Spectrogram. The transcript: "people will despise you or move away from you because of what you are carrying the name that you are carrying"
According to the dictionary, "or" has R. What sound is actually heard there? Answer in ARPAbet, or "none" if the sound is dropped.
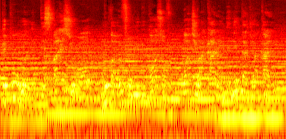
L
